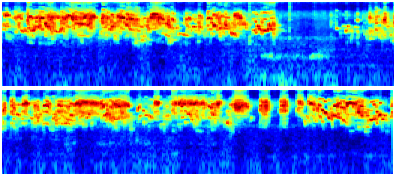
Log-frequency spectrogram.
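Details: Budgerigars kept as pets, playing and eating, pour out busy high twittering and chirps; the chatter briefly drops to near silence around the second second, then resumes just as dense.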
